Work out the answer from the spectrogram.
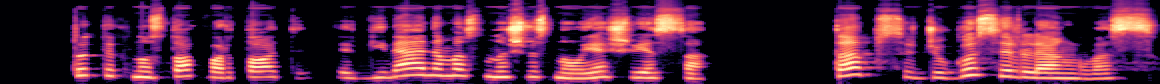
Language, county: Lithuanian, Alytus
